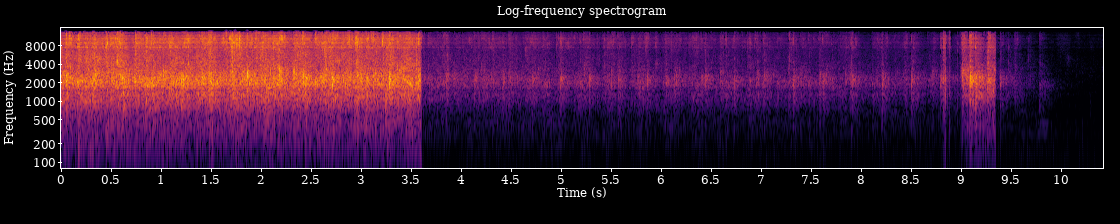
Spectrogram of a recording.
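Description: Audience applauding at the end of a talk. The clapping drops suddenly to a much lower level a little over three seconds in, carries on faintly, swells briefly near the end and then dies away.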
